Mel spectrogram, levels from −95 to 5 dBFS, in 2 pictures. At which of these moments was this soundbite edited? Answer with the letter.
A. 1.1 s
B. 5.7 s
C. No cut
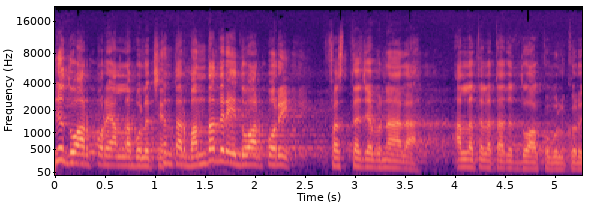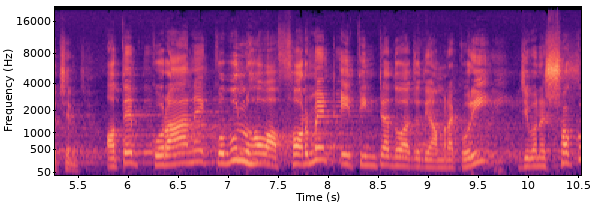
A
